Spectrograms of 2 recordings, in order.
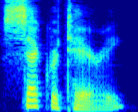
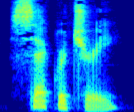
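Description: First: American accent with a full 'airy' ending. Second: British accent with a shortened ending. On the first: "American English secretary" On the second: "British English secretary"

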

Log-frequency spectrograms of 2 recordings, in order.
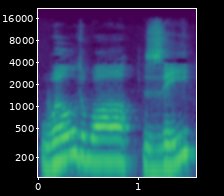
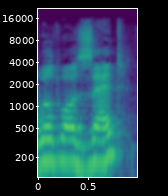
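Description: First: The final letter is pronounced 'zee'. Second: The final letter is pronounced 'zed'. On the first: This is the American way of saying it. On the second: This is the British way of saying it.

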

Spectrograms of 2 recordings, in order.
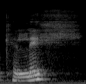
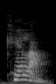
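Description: First: The word ends without an a-like vowel. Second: The word ends in an a-like vowel. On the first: The speaker calls it wrong. "não é Kelech" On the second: The speaker calls it right. "é com A no final"

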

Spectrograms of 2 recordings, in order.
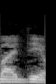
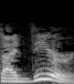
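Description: First: The word ends on a plain vowel. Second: The word ends with an added R sound. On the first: The speaker calls it right. "instead of idea" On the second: The speaker calls it wrong. "ideer with an R"

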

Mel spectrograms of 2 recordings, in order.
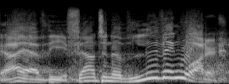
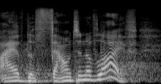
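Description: First: It sounds like a flirtatious pick-up line. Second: It sounds earnest and plain, not flirtatious.

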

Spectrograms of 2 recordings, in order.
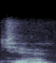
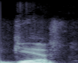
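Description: First: The word begins with a soft j sound. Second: The word begins with a hard g sound. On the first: "I don't say gif. That's peanut butter" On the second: "I say gif"

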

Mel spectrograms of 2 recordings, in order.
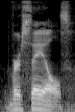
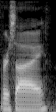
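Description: First: It is said the local Indiana way. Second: It is said the French way. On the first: This is how the Indiana town is called. The speaker calls it right. "we have a town called Versailles" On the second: This is the original French name. The speaker calls it wrong. "but not pronounced Versailles"

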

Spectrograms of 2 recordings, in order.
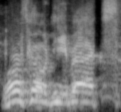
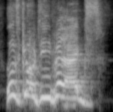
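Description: First: The last word is articulated clearly as 'backs'. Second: The last word is slurred so it sounds like 'bags'.

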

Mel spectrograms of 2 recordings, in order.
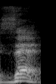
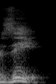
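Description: First: The letter is said the British way, 'zed'. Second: The letter is said the American way, 'zee'.

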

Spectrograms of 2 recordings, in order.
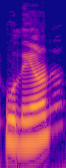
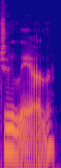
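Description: First: The name is pronounced with Spanish sounds. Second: The name is pronounced with English sounds. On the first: "If you're saying it in Spanish" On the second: "if you're saying it in English"

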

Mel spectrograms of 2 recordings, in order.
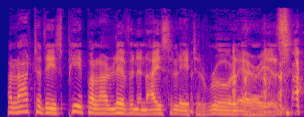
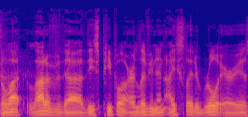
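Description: First: It is said in a put-on Irish accent. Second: It is said in the speaker's ordinary accent.

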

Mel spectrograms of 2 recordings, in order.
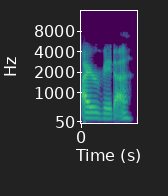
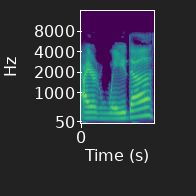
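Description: First: The consonant before 'eda' sounds like V. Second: The consonant before 'eda' sounds like W. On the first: "but it is Ayurveda" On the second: "Some people pronounce the V as a W"

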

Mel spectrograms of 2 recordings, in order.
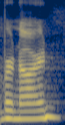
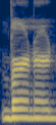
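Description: First: The name is said with American pronunciation. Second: The name is said with British pronunciation. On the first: The speaker calls it wrong. "not Bernard" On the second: The speaker calls it right. "the British say Bernard"

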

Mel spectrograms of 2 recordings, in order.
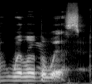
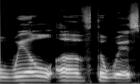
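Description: First: The middle word is reduced to a quick 'o'. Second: The middle word is a full, separate 'of'. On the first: The speaker calls it right. "Say it fast" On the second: The speaker calls it wrong. "Like, the Will of the Wisp, but don't"

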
